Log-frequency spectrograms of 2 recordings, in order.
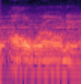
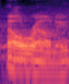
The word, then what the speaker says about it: Alraune: And that's the story of Alraune. I know the first time I told you this uh I ought to spell it because it's hard to figure out my pronunciation.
